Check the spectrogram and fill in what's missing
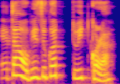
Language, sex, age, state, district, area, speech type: Assamese, female, 45-60, Assam, Dibrugarh, rural, read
